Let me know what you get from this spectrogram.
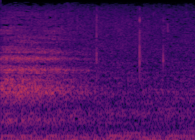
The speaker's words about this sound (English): Yawning on the fucking podcast.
